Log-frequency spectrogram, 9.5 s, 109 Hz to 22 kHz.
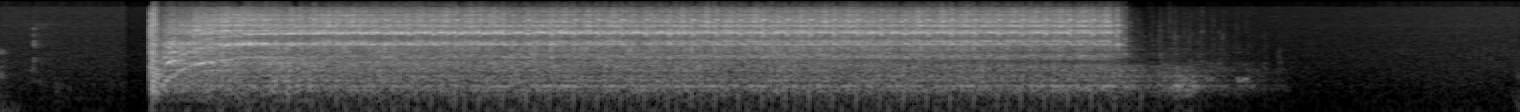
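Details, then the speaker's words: Briggs & Stratton 24 hp on a Husqvarna mower, low on power under load, pressurized oil system. Cranking compression test reads 150 psi after a valve adjustment. Strong, even starter churn with no weak stroke, so compression is normal. "150 lbs all right so it was a valve adjustment well somewhat"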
